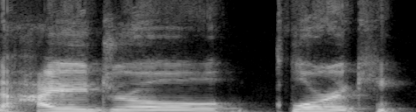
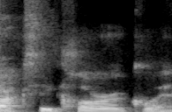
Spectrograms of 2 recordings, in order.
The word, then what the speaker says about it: hydroxychloroquine: Grace said, definitely ivermectin and hydrochloroquine. Hydrochloroquine. Is that how you say it? Hydroxychloroquine. Hydroxy. Okay, I couldn't remember.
